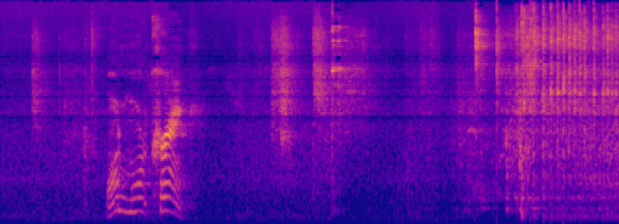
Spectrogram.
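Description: A lawn mower's pull cord whirs several times.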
